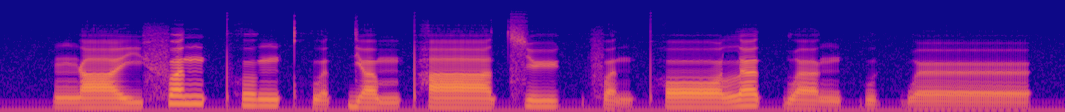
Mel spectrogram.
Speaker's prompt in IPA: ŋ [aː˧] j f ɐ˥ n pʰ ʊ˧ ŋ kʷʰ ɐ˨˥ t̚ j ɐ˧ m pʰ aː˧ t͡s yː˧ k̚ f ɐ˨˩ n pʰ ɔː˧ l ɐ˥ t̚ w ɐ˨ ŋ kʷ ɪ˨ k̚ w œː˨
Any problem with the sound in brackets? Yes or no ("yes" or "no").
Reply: no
